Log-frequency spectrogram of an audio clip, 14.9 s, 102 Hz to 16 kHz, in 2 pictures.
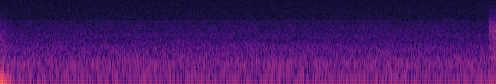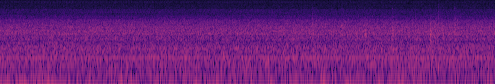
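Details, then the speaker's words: Gigabyte RX580 8GB GPU in OC mode at 1355 MHz while gaming, never above 75 °C, camera pointed at the computer: steady airy fan rush with faint hum that jumps louder partway, fans spinning hard under load, normal. "I folks as you can see this rx 580 does get pretty loud when it is under certain conditions now I have to say it never really got above 75 seat which is pretty good"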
